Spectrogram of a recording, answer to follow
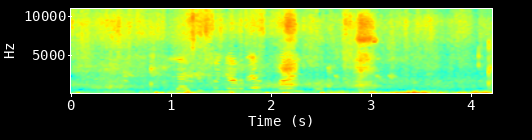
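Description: Low rumble of wind on the microphone, growing louder near the end, with faint voices in the background.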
